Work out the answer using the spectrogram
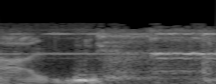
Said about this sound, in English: I thought you took the phone off the hook. I did. Maybe it's the phone company. Don't answer it.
